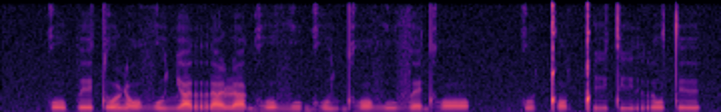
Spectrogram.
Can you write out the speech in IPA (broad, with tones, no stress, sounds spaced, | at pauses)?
k o˦˨ p e˦ t o˦ ɳ ɔ˨ v o˧ ʎ a˦ r a˨ ɭ a˨ ɡʱ o˦ v u˦ ɡʱ o˨ ʎ dʱ ɔ˧ v u˦˨ v ɛ˨ dʱ ɔ˨ | k ʊ˧ ǃ ɔ˨ ǃ i˦ t i˨ r o˦ t̪ ɪ˦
